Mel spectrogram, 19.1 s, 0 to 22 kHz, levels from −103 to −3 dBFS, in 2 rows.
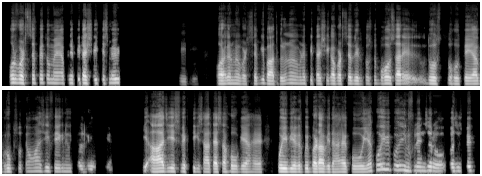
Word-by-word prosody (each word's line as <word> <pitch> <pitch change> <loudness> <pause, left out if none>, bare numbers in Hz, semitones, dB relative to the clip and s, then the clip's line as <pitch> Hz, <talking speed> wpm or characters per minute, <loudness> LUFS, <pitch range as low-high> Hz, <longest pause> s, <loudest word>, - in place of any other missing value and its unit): और 180 0 +3
व्हाट्सएप 170 0 +2
पे 180 - -1
तो 175 0 -7
मैं 165 -1 -4
अपने 165 +1 -4
पिताश्री 165 -2 +3
केस 155 0 -10
में 175 0 +3
भी 180 - +4 1.2
जी, 120 -1 -20
जी। 120 0 -37 0.4
और 140 -1 +5
अगर 150 +1 -1
मैं 145 0 -5
व्हाट्सएप 130 +2 -8
की 165 - -4
बात 135 -3 +3
करूँ 135 +1 -6
ना, 160 -1 -7
अपने 150 0 -7
पिताश्री 140 -1 -6
का 140 -1 +2
व्हाट्सएप 135 +1 -1
देखूँ 140 -2 -3
तो 145 - -12
उसपे 140 +2 -13
बहुत 145 0 0
सारे 140 - +4
अ, - - -10 0.3
दोस्त 140 -1 +1 0.2
होते 135 +1 -1
या 135 0 +3
ग्रुप्स 145 0 -4
होते 145 +1 -14
हैं 150 - -11
वहाँ 160 +1 -8
ऐसी 165 +2 -5
फेक 155 -1 -5
न्यूज 150 -1 -11
चल 135 -3 -11
रही 130 0 -9
होती 120 -1 -16
है - - -22 0.7
कि - - 0 0.2
आज 145 +1 +7
ये 155 -1 +3
इस 150 0 -8
व्यक्ति 145 +1 -3
के 140 - -10
साथ 135 -1 -2
ऐसा 135 +2 -3
हो 135 -1 +1
गया 130 -1 0
है, 125 -1 -6 0.3
कोई 145 -1 +8
भी 140 0 +2
अगर 140 0 +4
कोई 140 - +3
बड़ा 135 +1 +9
विधायक 130 0 -1
हो 130 0 0
या 155 +5 0
कोई 230 +7 -1
भी 240 - -2
कोई 215 -2 -3
इन्फ्लुएंसर 185 0 -1
हो 155 -2 -1 0.2
बस 165 - -1
उसपे 180 +2 -2
145 Hz, 220 wpm, -23 LUFS, 135-165 Hz, 1.2 s, बड़ा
